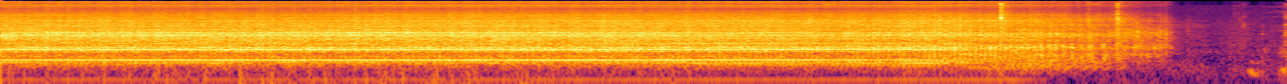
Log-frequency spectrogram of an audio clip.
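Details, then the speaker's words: Jiffy Precision Mill electric steel burr grinder grinding einkorn, started before adding grain: steady high motor whine with a dense gritty grind that thins and fades as the grain runs out, working normally. "So it's going to be a little noisy. Here we go."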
